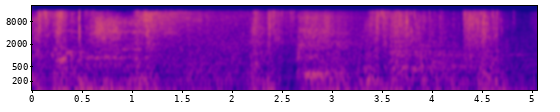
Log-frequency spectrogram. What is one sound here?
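Magic blasts and hits crackle and thud in a fast fight.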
